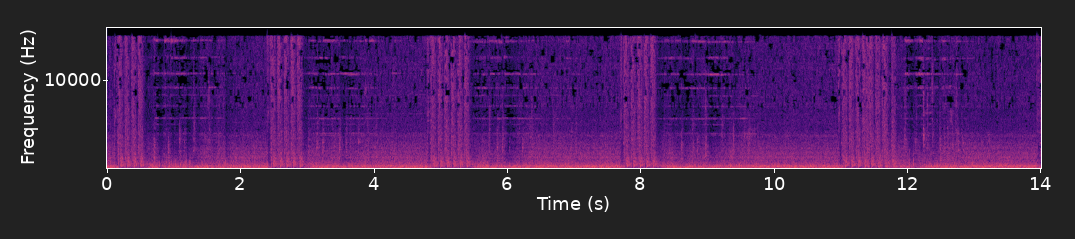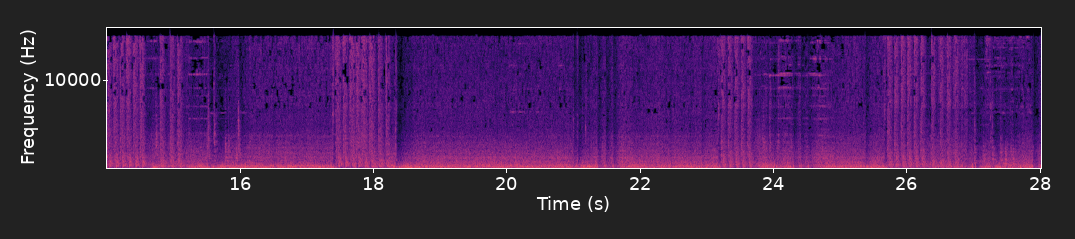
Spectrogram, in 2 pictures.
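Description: Short bursts of fire from a pintle-mounted belt-fed machine gun, about nine bursts a few seconds apart, each a rapid string of shots. A steady low rumble runs underneath.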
